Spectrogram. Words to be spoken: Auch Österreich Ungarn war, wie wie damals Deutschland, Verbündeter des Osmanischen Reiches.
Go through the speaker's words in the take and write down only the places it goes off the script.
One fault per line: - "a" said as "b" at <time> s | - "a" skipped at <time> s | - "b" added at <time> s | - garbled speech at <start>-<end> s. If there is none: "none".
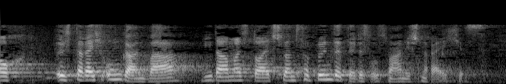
- "wie" skipped at 2.1 s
